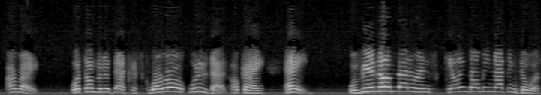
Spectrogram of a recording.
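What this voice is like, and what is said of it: Young Al Pacino, high voice. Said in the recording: “the Pacino that we all know is deep ... there are two of this voice ... When I was much younger, I had a very high voice. If you watch Dog Day Afternoon”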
